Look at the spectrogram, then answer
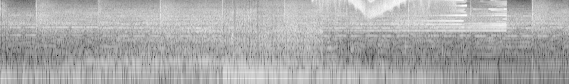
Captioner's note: engine revving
